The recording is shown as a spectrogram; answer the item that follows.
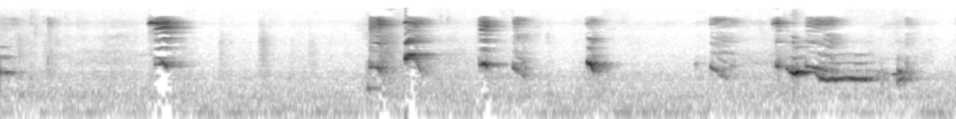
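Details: Border Terrier puppy howling at a computer indoors, giving short squeaky yelps in scattered bursts, then a longer wavering, falling howl near the end.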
